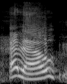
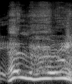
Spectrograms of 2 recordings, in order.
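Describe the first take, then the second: First: Put-on hello. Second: Loud laughing hello. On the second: Pretend. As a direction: shout it through laughter. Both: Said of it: "change your voice like this".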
